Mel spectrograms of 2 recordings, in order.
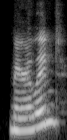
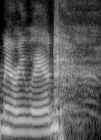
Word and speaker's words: Maryland: Maryland Mar Maryland Maryland how do you say that name Maryland not Maryland did a lot of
